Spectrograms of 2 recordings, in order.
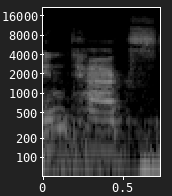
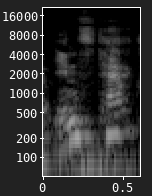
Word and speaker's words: Instax: is a fujifilm intex or in sorry in tax uh instax is how you say that mini a instant camera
